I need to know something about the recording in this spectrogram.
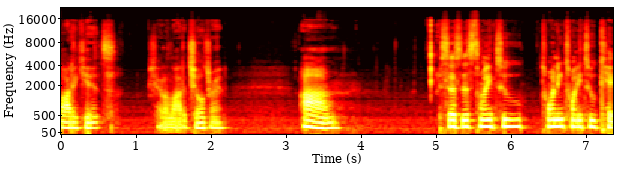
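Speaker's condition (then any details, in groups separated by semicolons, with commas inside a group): No condition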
